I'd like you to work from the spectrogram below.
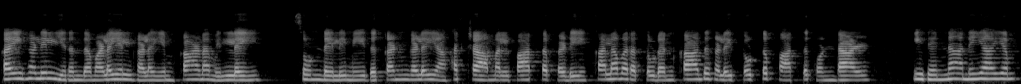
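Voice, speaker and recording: A woman's voice: medium pitch, fairly even intonation, unhurried. A woman reading a family novel aloud as an audiobook narrator, telling it dramatically. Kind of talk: scripted story narration.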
